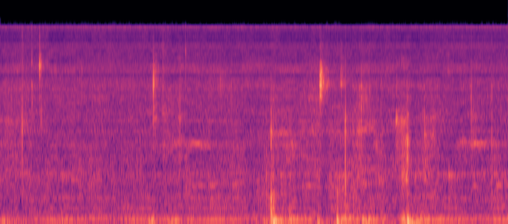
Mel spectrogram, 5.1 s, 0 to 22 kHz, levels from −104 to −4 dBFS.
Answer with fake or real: fake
